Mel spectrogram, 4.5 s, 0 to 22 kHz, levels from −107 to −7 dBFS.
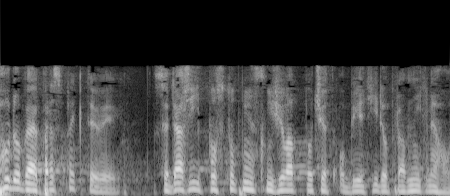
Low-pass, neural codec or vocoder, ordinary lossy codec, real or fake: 5.4 kHz; codec, 16 kHz, 4 kbps, X-Codec, HuBERT features, trained on general audio; MP3, 32 kbps; fake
